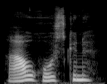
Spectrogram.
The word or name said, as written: ravruskende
